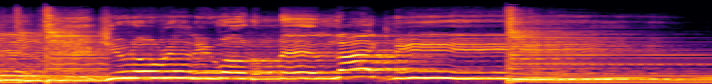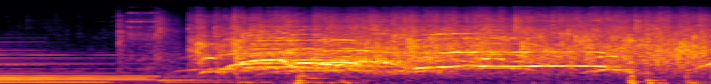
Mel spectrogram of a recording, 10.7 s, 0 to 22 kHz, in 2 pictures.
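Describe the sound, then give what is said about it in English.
A recently amplified live band plays a loud, punchy song that ends on a held, fading chord. Then the audience in a 165-seat venue bursts into loud cheering and clapping, with high whoops rising above the roar for several seconds. “When the tune stopped on a dime, the 165-seat venue swelled with cheers, louder than the recently amplified band on stage.”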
